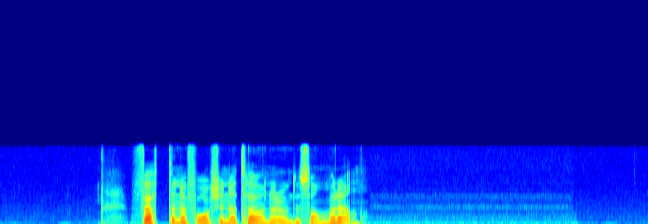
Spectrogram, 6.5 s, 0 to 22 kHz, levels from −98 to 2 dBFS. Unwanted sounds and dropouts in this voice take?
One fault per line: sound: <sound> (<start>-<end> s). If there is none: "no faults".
no faults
